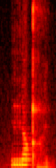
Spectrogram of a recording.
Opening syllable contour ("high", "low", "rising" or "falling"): high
